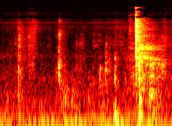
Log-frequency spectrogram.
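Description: Faint ticks and light rustles of paper watch-band packaging being handled, with one sharper, louder rustle near the end.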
